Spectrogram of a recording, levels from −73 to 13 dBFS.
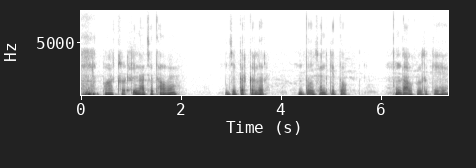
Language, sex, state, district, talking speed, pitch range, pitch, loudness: Chhattisgarhi, male, Chhattisgarh, Raigarh, 120 wpm, 110-135 Hz, 120 Hz, -20 LUFS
